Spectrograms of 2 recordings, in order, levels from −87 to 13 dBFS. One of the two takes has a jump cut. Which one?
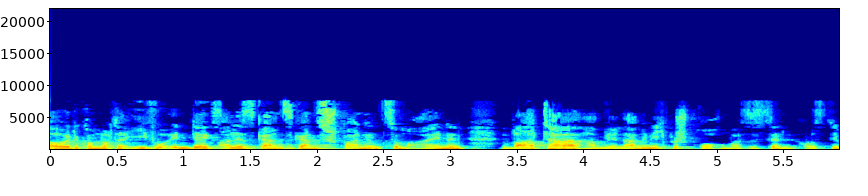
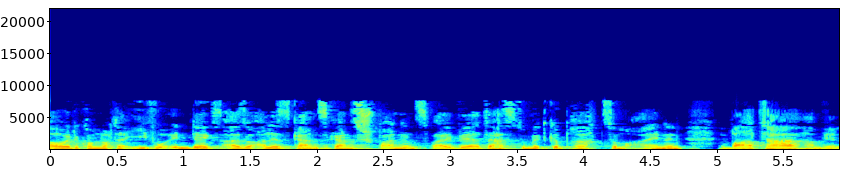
first; 2 cuts; at 1.3 s, 2.5 s

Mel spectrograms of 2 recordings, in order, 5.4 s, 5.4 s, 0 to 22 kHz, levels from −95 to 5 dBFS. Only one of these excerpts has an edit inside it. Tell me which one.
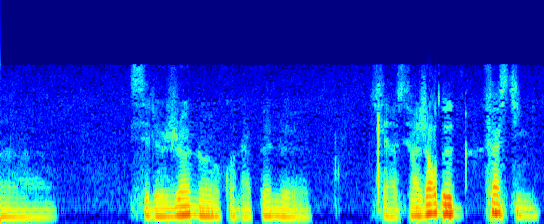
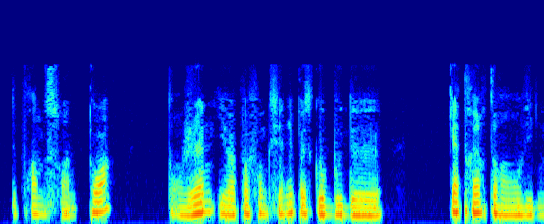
first; 1 cut; at 1.3 s

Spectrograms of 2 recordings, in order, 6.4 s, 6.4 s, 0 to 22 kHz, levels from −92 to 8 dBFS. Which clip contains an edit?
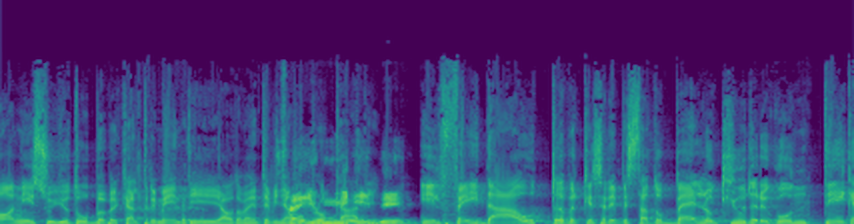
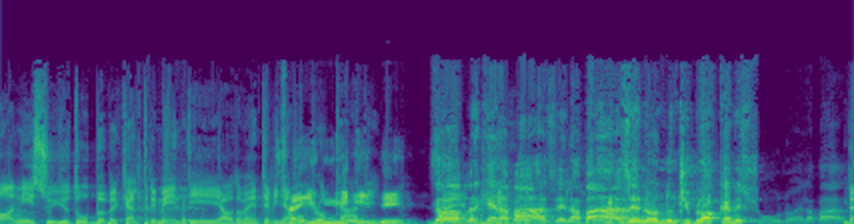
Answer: first; 1 cut; at 3.2 s

